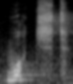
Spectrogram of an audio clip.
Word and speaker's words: watched: We don't say watched, we eliminate the E and we say watched.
